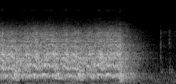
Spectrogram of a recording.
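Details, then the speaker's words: 1985 BMW E24 635CSi, revived after years of sitting, new main relay fitted: starter spins the engine evenly but it never fires; still no spark, pointing to the two bell-housing crank position sensors. "still no spark so main relay is not the culprit and that very quickly brings us to the two crank position sensors"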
